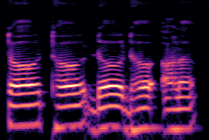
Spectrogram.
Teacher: ट वर्ग मूर्धन्य होते हैं, जो बीचों बीच से बोले जाते हैं।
